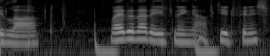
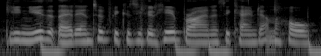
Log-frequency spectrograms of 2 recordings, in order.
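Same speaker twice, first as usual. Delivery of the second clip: ordinary delivery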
